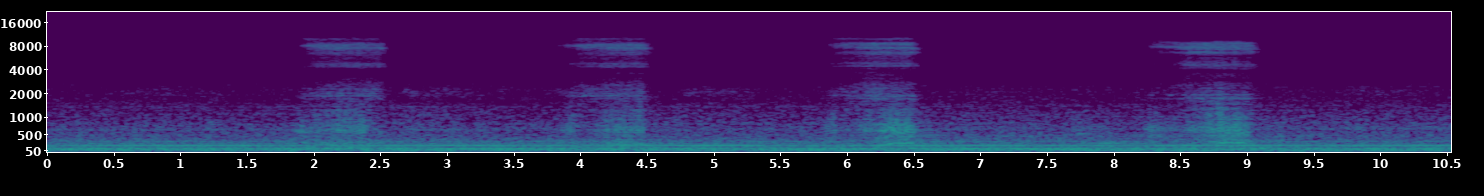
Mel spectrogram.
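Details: Two friends in deep sleep, one a pug dog, snoring: four regular hissing snore breaths about every two seconds over a steady low rumble.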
